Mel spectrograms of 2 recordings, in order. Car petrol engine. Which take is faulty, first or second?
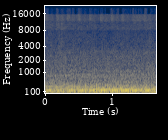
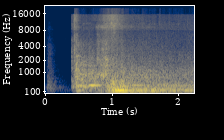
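second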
